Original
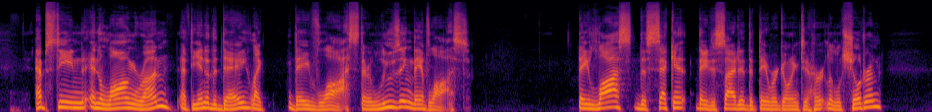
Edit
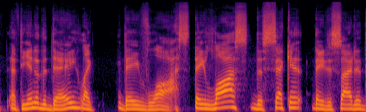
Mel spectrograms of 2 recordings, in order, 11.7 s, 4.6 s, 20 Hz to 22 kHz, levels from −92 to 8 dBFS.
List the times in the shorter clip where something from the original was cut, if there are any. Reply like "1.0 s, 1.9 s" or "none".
2.3 s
